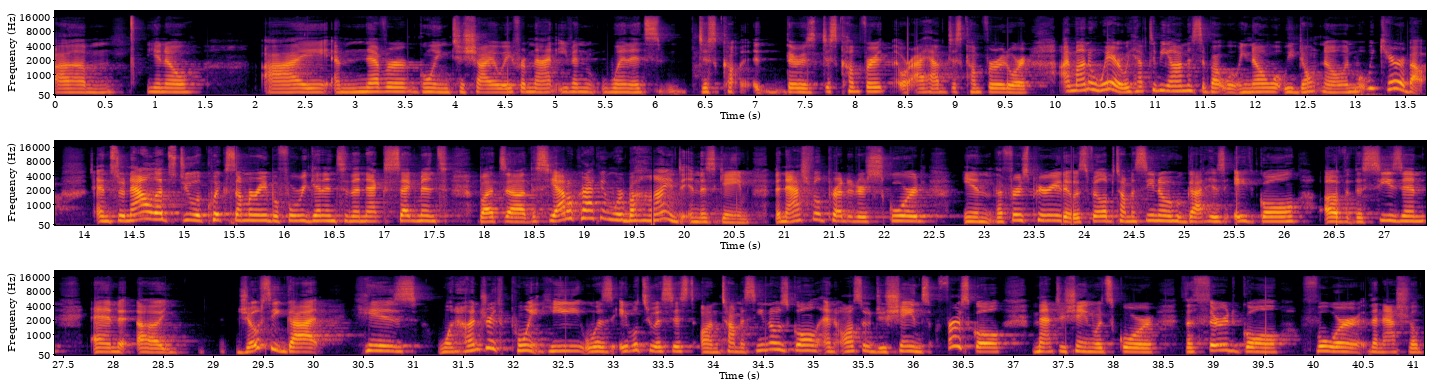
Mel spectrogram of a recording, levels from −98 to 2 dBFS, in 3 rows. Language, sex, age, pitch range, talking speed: English, female, 20-39, 185-235 Hz, 170 wpm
